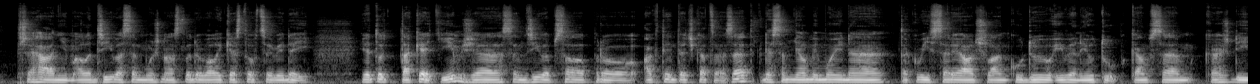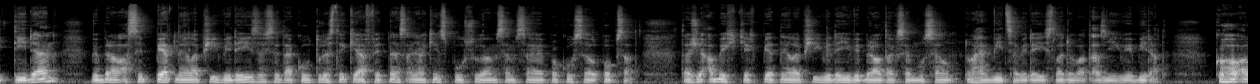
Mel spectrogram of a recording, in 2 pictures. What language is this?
Czech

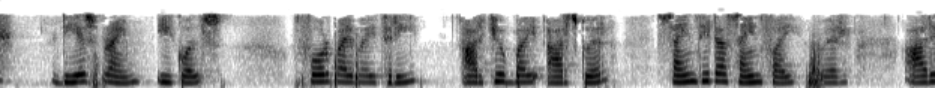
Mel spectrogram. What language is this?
Gujarati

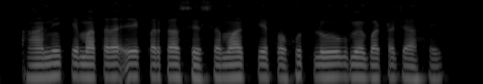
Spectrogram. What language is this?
Magahi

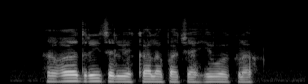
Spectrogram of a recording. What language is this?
Pashto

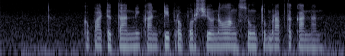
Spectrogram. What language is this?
Javanese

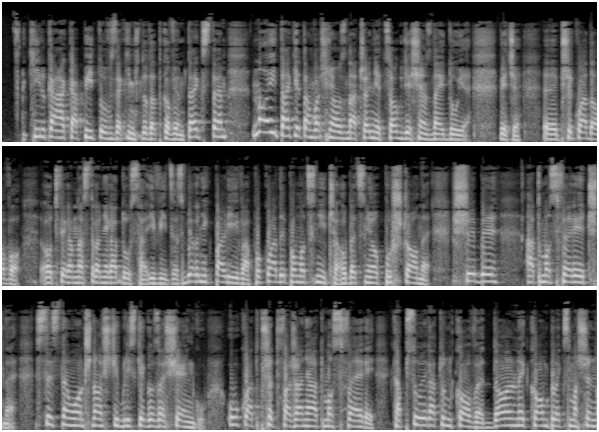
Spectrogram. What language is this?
Polish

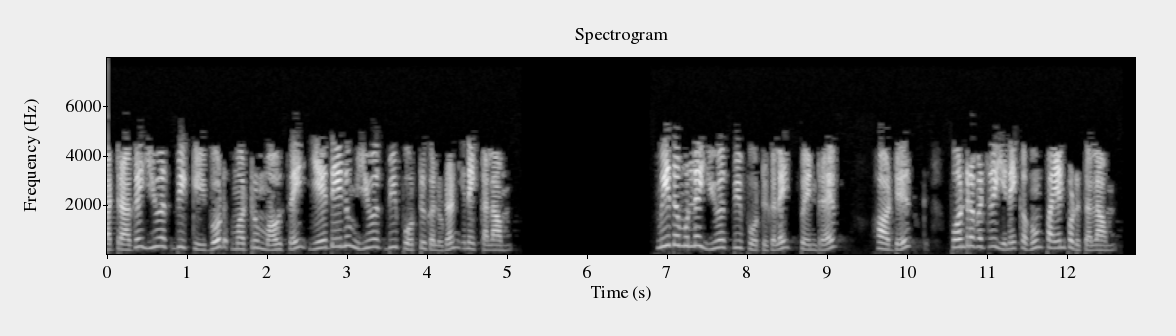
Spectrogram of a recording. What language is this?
Tamil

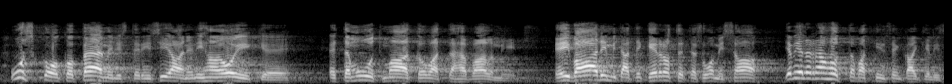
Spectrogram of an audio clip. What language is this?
Finnish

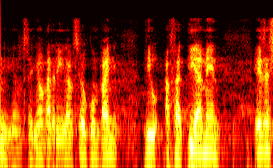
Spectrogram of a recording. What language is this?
Catalan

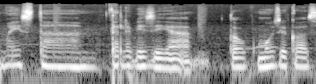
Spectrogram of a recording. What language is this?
Lithuanian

